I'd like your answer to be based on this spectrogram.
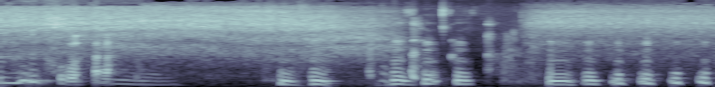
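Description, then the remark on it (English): A steady, breathy steam hiss sound effect runs almost the whole way through, briefly cutting out in the middle, while a man talks over it in short bursts. “Grab your towel and your flip-flops because we're entering the steam room.”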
